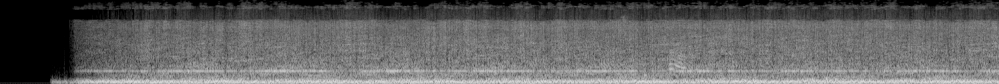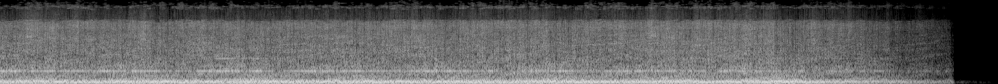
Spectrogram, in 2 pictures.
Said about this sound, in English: Wind turbine mounted in the water. That's the sound of all the gears and everything moving in that pattern of how the wind turbine works.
